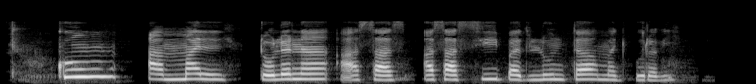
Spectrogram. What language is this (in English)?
Pashto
